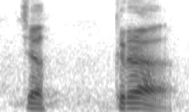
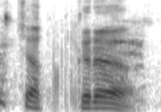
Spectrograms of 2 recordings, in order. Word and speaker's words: चक्र: अब जब र जुड़ेगा तो उसका प्रोनाउंसिएशन कैसे होगा? चक्र, है ना, इस तरह से होगा ना, चक्र।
